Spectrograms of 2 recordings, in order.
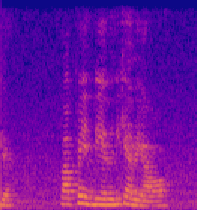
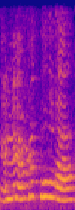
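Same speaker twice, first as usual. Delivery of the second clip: much higher-pitched playful question; teasing pet talk; 11 semitones higher, 4 dB louder than usual. Real, not acted. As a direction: tease the bird in a high cooing voice. Teasing the pet about vanished anger.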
